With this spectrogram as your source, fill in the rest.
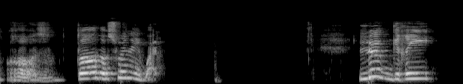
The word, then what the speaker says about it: gris: Le gris. Atención que la S no suena, ¿eh?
